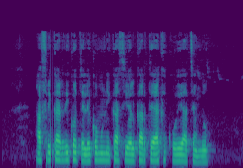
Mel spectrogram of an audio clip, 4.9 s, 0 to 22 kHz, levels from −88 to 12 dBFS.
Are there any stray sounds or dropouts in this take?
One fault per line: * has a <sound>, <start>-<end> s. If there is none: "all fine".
* has a dropout, 1.0-1.0 s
